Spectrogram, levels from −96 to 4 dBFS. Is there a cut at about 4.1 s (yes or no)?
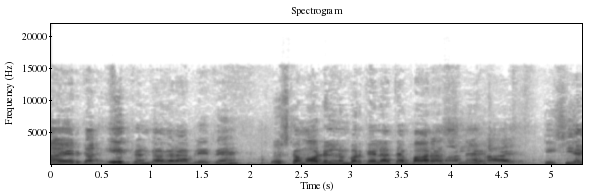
yes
